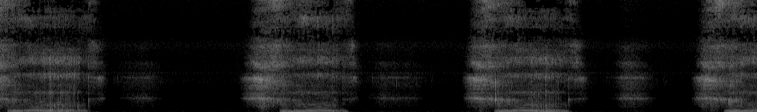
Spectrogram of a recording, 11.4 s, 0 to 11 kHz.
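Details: A 16-year-old male snoring with his mouth open, reportedly worse than an earlier recording: loud, rough snores on each in-breath, about 17 a minute, with quiet breaths out between them.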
